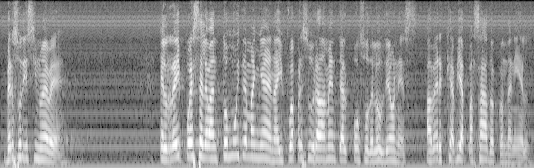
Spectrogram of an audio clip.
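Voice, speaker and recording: A man's voice: high-pitched, bright, forceful tone, big-room sound, slight background noise, rough recording. A man preaching a sermon as pastor, dramatically voicing scripture passages. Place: church.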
